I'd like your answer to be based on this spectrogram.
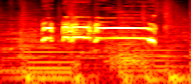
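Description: A rooster crows loudly and close by inside a chicken coop, one long, sustained cock-a-doodle-doo with no talking over it.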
